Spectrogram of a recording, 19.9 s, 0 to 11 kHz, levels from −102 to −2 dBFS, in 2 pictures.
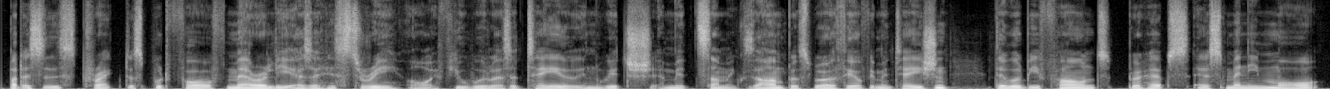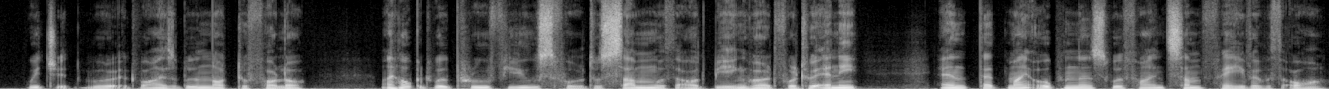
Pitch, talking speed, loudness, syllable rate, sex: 100 Hz, 195 wpm, -21 LUFS, 5.2 syllables/s, male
